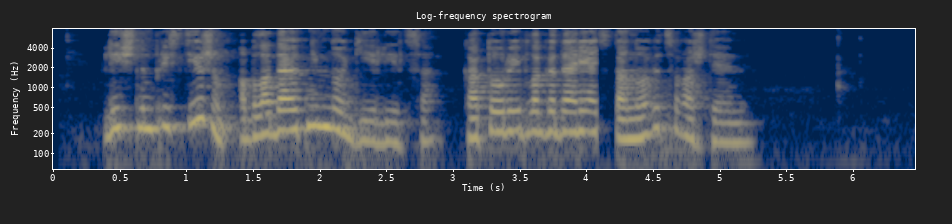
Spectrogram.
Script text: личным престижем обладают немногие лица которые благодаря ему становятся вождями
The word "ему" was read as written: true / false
false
